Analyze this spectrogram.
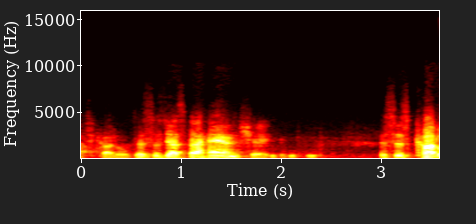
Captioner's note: chuckles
